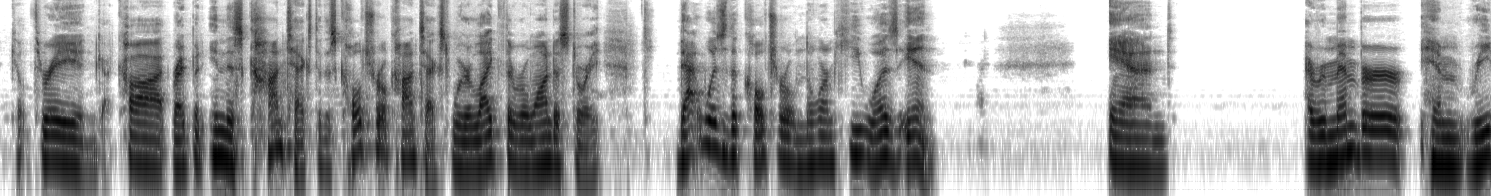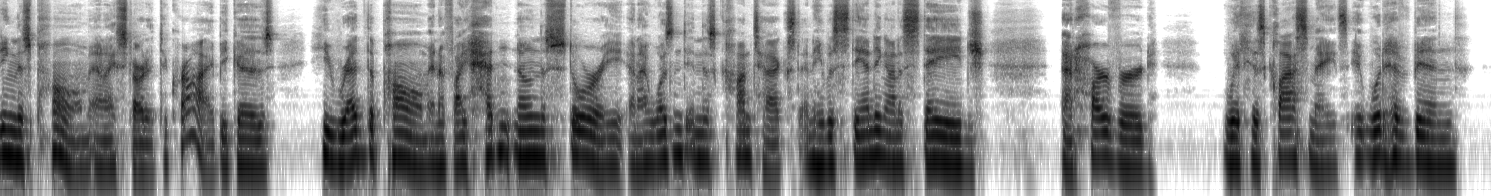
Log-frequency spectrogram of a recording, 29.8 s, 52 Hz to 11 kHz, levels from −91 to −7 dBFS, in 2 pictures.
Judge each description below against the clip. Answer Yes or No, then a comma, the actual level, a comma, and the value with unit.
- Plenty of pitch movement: No, average, 3.3 semitones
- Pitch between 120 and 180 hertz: Yes, low, 135 Hz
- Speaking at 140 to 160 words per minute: Yes, average, 145 wpm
